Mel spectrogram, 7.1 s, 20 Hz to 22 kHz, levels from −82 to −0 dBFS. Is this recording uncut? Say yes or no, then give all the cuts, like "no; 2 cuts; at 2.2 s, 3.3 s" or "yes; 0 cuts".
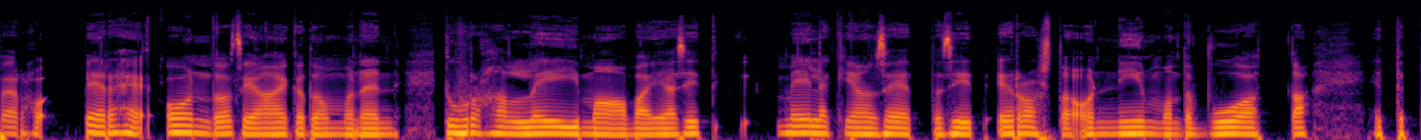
yes; 0 cuts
